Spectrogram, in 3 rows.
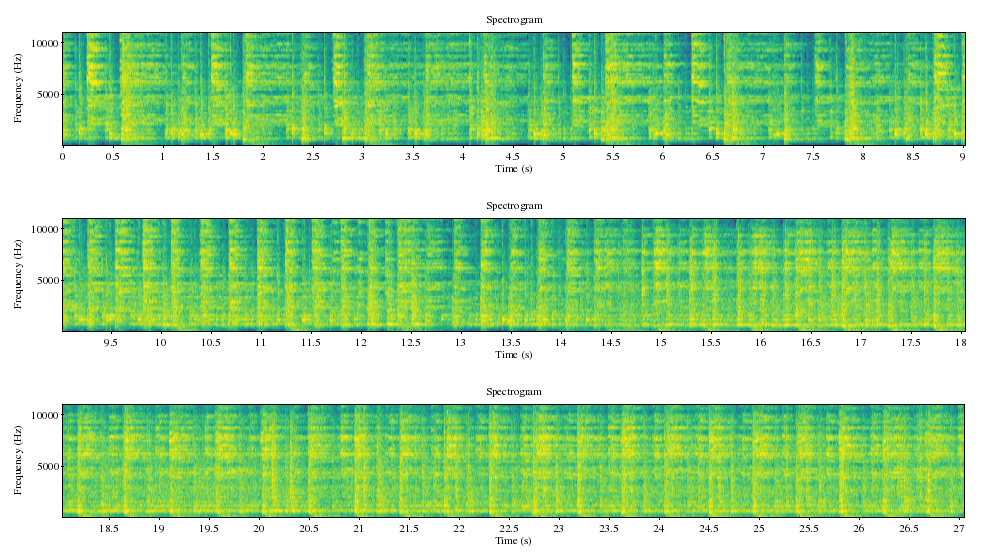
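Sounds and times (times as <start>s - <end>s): drum stick strokes: 0.0s - 17.8s
hand cymbals ringing: 0.0s - 27.0s.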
